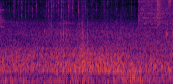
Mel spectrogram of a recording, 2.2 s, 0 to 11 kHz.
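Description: Yokamura i8 Pro electric scooter riding at about 19 km/h in dual-motor mode, picking up speed, with steady wind and road noise on the handlebar microphone.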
